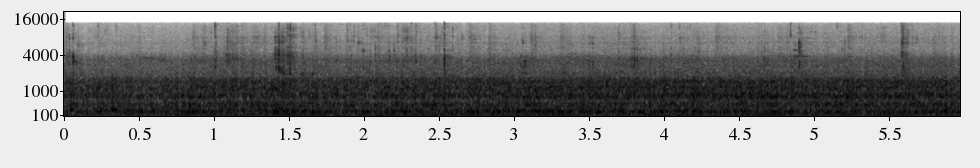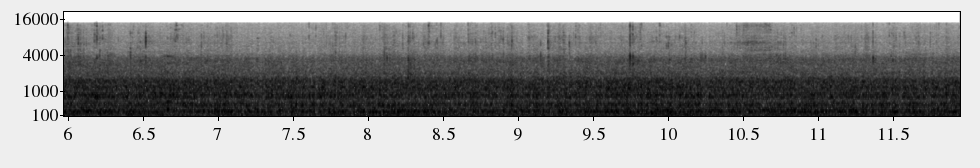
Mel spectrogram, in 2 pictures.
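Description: A steady machine-like hum, with faint scattered clicks of fingers and food on plates as people eat rice and curry by hand.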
